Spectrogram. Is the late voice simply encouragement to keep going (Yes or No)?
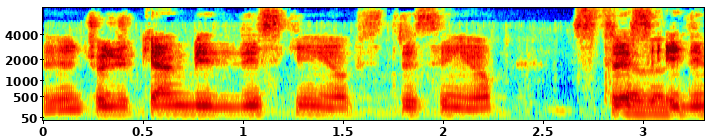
Yes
